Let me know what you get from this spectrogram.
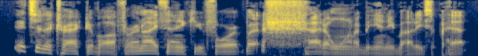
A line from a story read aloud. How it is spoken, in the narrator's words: he sighs and says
